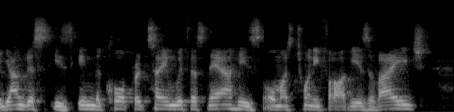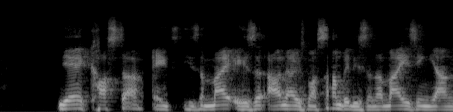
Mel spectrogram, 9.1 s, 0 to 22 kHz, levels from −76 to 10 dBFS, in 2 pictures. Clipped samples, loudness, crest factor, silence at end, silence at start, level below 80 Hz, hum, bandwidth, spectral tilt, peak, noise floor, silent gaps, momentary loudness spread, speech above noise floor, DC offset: under 0.1%; -25 LUFS; 14 dB; 0 s; 0 s; -54 dBFS; none; 11.5 kHz; -5.5 dB/octave; -12 dBFS; -75 dBFS; none; 5 LU; 51 dB; under 0.1%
